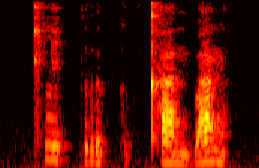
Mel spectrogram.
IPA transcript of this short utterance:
kʰli˥˩t̚ prɯ˨˩k̚hɯ˨˩k̚tʰaː˧nba˥˩ŋ

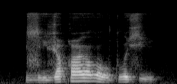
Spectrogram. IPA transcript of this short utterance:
ɮi˨vʲœ˦qʷœː˥ lˠuː˨tʷœ˥çi˩

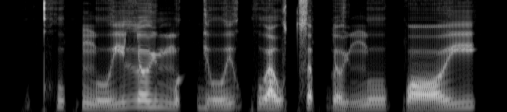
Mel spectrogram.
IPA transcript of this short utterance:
kʷʰɐ˥p̚ŋuː˨˥j lɵ˥ɥmʊ˨˥k̚juː˨˥j kʷaː˧w t͡sɐ˥p̚lɵ˨˩ɥŋuː˧ pɔː˨˥j

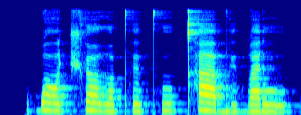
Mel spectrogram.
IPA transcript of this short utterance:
ɓɔ t͡ʃʰøðˤypʰø pʰu kʰabybaɾu

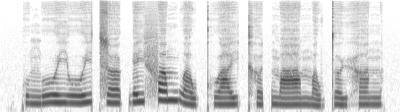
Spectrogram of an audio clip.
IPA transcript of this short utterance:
kʷɪ˨ŋuː˧ juː˨˥jt͡sœː˧k̚e˥j fɐ˥mwɐ˨˩w kʷʰaː˨˧jkʰɵ˨˥t̚maː˨˧ mɐ˨˩w t̪ɵ˨ɥhɐ˧n

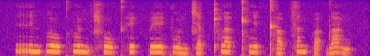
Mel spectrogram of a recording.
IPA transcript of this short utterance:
ri˧nploː˧kʰlɯ˧ŋt͡ɕʰoː˧ kʰe˥˩k̚ peː˥˩ klu˨˩nt͡ɕa˨˩t̚pʰla˥˩t̚ kʰli˦˥t̚ kʰa˨˩p̚sa˥˩n pa˨˩ʔda˥˩ŋ

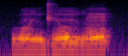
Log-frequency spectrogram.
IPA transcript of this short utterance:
wõnd͡ʒõmbɛ̃

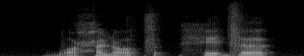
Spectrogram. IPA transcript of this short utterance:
bɔ˩˧ħə˧˥ɳɔ˩˧t͡s | he˧d͡zə˥

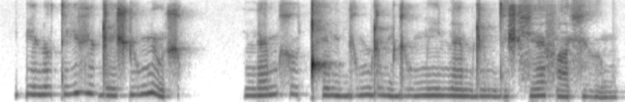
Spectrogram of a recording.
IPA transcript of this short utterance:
ʔiɳɯ t̪ivʲe ɖeʃ ɾʲumɾʲũʃ | nɛmxɯǃʰẽm bʲumɖɯm ɡʲu mĩ nɛ̃mɖemd̪eʃ xʲɛfã xʲɯm

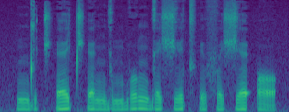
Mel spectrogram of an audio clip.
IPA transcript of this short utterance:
ndʊt͡ʃʼɛ t͡ʃʼɛŋɡɪmbo ŋɡɛʃɪ t͡sʼɪfɛʃɛ ʔɔ

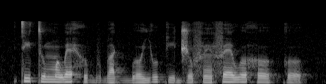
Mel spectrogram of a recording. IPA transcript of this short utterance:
ti˦tu˧mɔ̃˧wɛ˧ hu˨bo˨ba˨ ɡ͡bo˨ju˧ki˨ d͡ʒo˨fɛ̃˨fɛ˧ wo˦ho˦˨ | ko˨

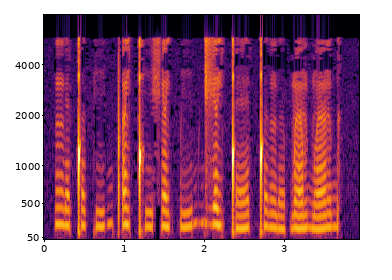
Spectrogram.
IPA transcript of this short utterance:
ŋɛ̤ǃə̤ki̤ɡ pʼə̃jǃʰi̤ʃə̃jk͡pi̤b d͡ʒəjǃɛ̤ ǃə̤ŋə̤ɓə̃ bə̃ɡ

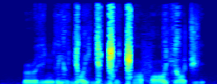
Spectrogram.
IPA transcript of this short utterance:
ɹe̤ɲə̤ jə̤ɟɔːj ɟaɡ͡ǁeɡ͡ǁɒː fɔːçɔː t͡ʃi̤

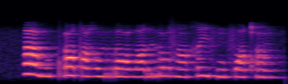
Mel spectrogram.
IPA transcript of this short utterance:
awu kʼutˤi ʁurɒðˤe ruzˤĩ χifũ fɒqʼũ

